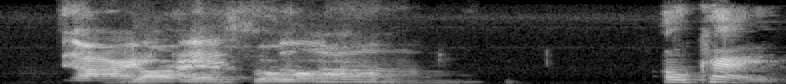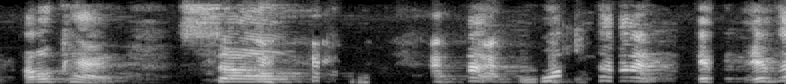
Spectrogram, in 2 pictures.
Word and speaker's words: Dar es Salaam: Dharmasol? Is that how you say it? I'm saying it wrong. Dar es Salaam.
